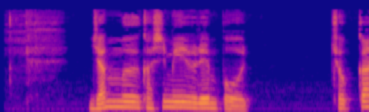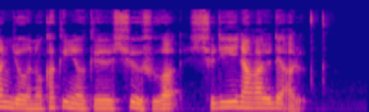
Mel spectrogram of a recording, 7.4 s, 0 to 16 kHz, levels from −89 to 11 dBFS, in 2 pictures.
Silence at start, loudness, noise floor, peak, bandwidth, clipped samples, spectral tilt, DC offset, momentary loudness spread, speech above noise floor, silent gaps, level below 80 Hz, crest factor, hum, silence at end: 0.1 s; -22 LUFS; -71 dBFS; -4 dBFS; 11.5 kHz; under 0.1%; -4.5 dB/octave; under 0.1%; 15 LU; 49 dB; none; -60 dBFS; 20 dB; none; 0.65 s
